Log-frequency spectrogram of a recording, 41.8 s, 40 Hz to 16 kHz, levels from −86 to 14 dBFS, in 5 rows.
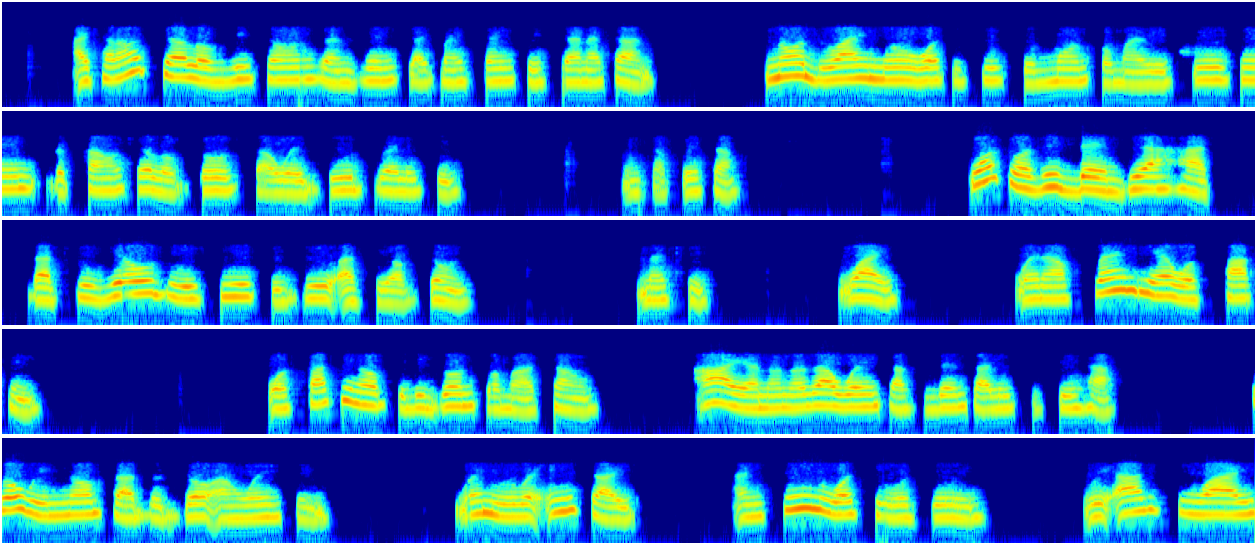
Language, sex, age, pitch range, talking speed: English, female, 40-59, 170-205 Hz, 135 wpm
